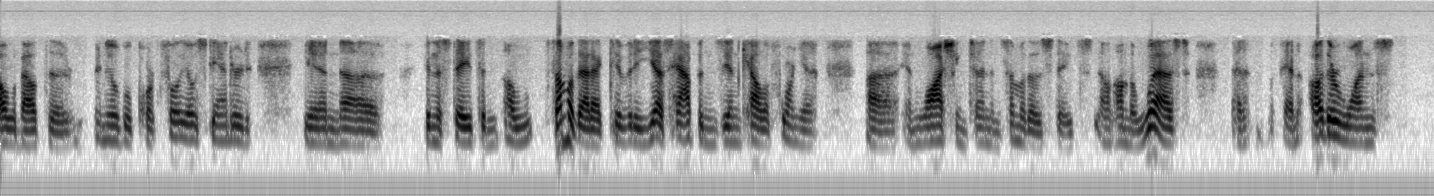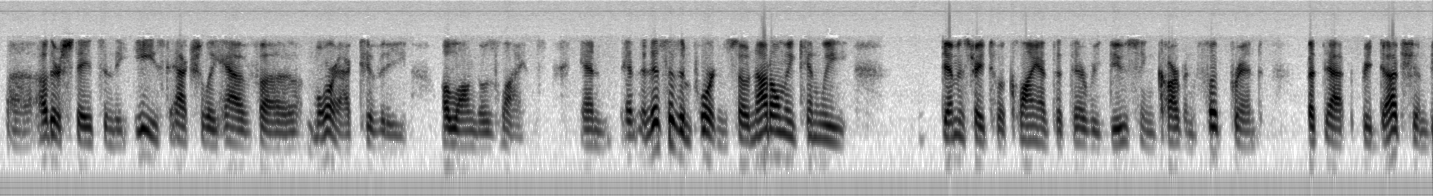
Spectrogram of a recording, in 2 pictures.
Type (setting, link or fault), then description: link, phone line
